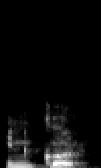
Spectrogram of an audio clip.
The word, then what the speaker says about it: incur: are scroll pineapple and incur so how how does the incor has Aspira stop because because it's stressed on the second syllable in in Cur the second syllable the Cur is what stressed and it has an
